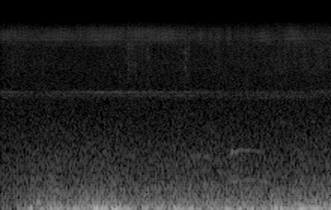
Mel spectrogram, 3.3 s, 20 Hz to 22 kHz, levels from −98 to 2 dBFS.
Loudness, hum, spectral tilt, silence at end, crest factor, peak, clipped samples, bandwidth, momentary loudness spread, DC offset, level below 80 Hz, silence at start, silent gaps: -45 LUFS; none; -6.5 dB/octave; 0 s; 16 dB; -26 dBFS; under 0.1%; 14 kHz; 7 LU; under 0.1%; -42 dBFS; 0 s; none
